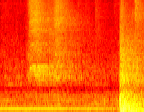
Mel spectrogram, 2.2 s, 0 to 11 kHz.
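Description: A car door, the rear side door of a 2013 Mitsubishi Outlander, shut with one loud thud near the end, after about a second of quieter rustling movement.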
